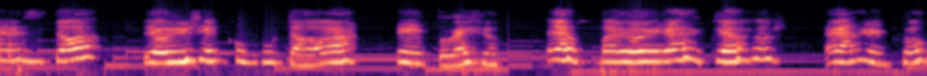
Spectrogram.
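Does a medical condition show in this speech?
Yes: severe brain injury; birth brain injury from oxygen loss, cerebral palsy; major improvement after seven-year intensive program, still exercises.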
